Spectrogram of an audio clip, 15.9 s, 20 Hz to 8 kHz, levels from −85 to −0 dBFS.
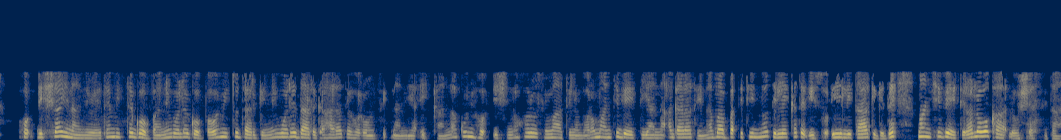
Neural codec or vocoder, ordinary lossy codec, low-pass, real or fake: vocoder, 22.05 kHz, 80 mel bands, WaveNeXt; AAC, 16 kbps; 7.2 kHz; fake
